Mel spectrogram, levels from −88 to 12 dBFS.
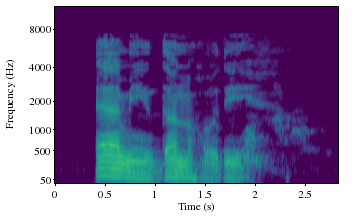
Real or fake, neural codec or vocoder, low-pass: fake; codec, 16 kHz, 16 kbps, FreqCodec, larger model; 7.2 kHz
